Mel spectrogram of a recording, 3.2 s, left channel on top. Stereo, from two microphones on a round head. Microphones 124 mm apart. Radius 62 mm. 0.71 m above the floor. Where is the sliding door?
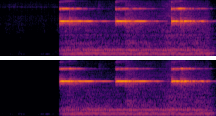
40° left (ahead or behind), 0.5 m.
